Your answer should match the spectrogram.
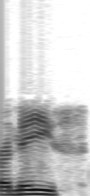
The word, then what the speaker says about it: anise: and you were not familiar with that star anise. I, I have always heard the word pronounced more commonly as anise, and I wonder if that might be more familiar to you.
